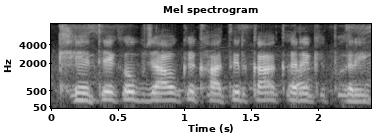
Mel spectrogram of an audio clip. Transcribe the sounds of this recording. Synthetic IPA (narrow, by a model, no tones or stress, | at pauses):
kʰeːt̪ekeʊpd͡ʒaːokekʰaːt̪ɪɾkaːkɐɾekepɐɾi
